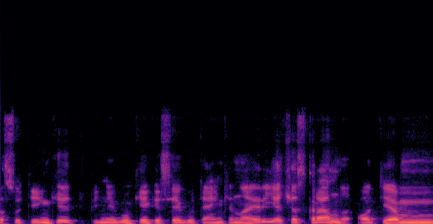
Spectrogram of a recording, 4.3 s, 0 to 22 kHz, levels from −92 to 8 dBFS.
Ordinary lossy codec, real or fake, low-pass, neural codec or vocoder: Opus, 32 kbps; real; 10.8 kHz; none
